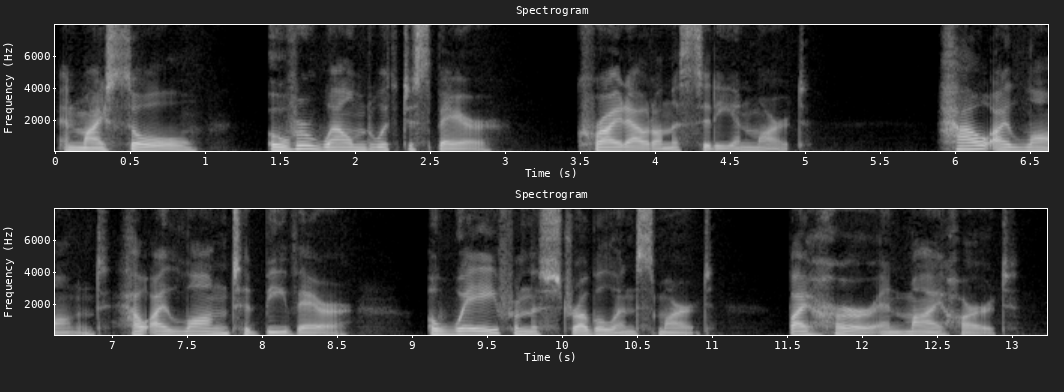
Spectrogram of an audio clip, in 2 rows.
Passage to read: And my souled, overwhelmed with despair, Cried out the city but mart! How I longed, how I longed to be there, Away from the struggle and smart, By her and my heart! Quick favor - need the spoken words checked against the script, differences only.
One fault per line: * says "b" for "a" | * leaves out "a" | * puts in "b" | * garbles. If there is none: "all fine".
* says "soul" for "souled"
* puts in "on"
* says "and" for "but"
